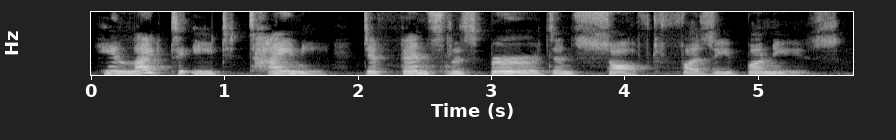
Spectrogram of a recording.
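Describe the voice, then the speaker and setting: A woman reading aloud to children in an expressive storytelling style, with deliberate, dramatic emphasis. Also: medium pitch. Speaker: storybook reader.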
